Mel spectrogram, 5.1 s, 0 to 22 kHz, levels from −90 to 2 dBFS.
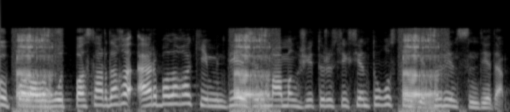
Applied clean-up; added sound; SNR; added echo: none; Burping, eructation; -1 dB; none.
